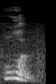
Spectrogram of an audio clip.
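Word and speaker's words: خون: खे की आवाज सही निकालिए, खून कोई लफ्ज नहीं होता, खून।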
